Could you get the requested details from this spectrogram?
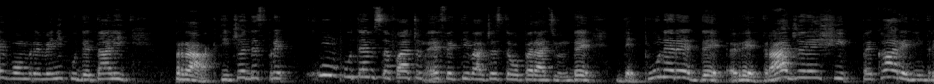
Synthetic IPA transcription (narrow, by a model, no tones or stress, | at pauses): evo̞mre̞ve̞nikud̪e̞t̪ali | pɾakt̪it͡ʃe̞d̪e̞spɾe̞kʰumput̪e̞msəfat͡ʃe̞me̞̰fe̞k̚t̪ivat͡ʃe̞st̪e̞o̞pe̞ɾat̪siunʲd̪e̞d̪e̞pune̞ɾe̞d̪e̞re̞t̪ɾad͡ʒe̞ɾe̞ʃipe̞kaɾe̞d̪int̪ɾ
